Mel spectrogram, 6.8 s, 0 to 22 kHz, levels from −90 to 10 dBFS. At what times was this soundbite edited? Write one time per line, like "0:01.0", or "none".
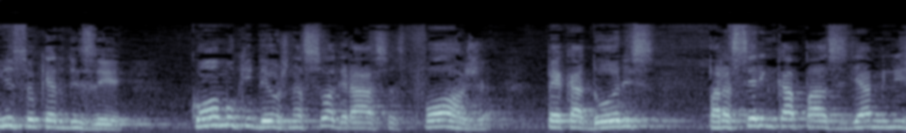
none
